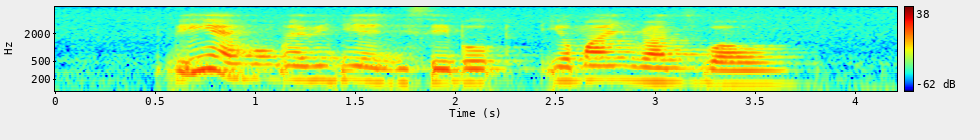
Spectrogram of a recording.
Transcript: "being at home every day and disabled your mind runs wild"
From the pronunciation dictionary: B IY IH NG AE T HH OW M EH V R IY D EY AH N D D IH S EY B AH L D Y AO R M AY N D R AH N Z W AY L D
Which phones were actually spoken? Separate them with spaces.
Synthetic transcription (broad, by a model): B IY IH NG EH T HH OW M EH V R IY D EY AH N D D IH S EY B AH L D Y AO M AY N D R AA N S W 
